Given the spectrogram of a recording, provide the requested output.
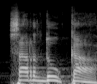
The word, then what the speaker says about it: Sarducaa: Sarducca release or how the absolute pros pronounce it. Sarducca.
